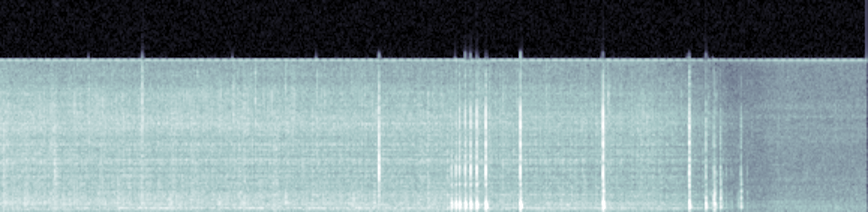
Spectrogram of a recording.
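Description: Steady hiss of a homemade double-wall alcohol stove burning under a metal kettle, with a few sharp clicks and a quick run of ticks about four and a half seconds in. The hiss cuts off suddenly shortly before the end.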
